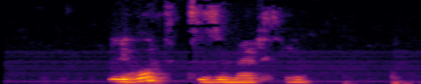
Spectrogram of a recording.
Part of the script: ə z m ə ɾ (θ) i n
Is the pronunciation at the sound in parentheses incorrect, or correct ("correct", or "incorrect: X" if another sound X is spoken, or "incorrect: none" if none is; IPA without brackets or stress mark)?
correct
